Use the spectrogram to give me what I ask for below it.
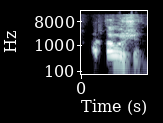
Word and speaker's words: Athosian: Othosian, thank you.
